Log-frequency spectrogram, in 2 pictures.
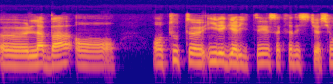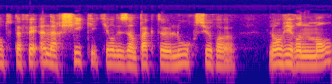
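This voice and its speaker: Talking at a fairly quick pace, a woman uses a fairly low, flat, monotone voice with vocal fry. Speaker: conference speaker on mining impacts. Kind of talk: conference talk with slides. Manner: fast; hesitant, many fillers.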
